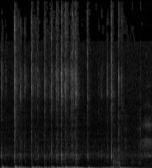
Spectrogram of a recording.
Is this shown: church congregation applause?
no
